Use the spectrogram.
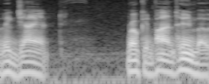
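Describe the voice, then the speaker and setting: A man's monotone, flat intonation with vocal fry. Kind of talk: comedic rambling anecdote.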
